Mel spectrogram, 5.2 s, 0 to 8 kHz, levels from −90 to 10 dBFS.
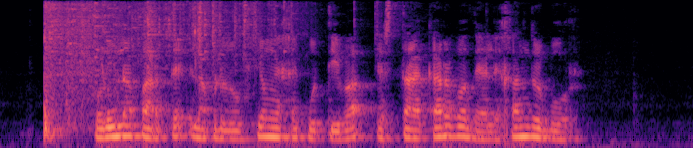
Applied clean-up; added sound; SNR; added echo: none; Shatter; 11 dB; none.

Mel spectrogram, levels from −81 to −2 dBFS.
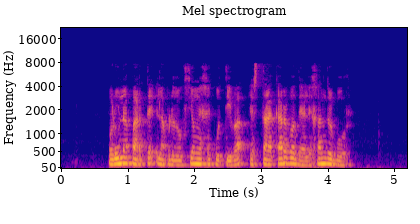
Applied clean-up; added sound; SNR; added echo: none; none; none; none.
